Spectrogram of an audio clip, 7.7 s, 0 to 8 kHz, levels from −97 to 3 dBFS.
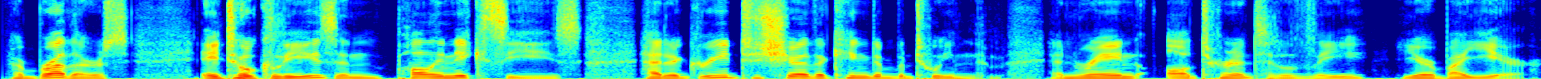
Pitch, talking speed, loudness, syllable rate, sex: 130 Hz, 150 wpm, -22 LUFS, 5.1 syllables/s, male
